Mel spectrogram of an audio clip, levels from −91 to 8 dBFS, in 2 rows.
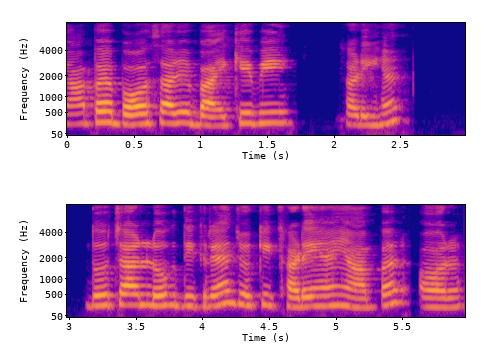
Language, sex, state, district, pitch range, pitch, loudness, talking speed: Hindi, female, Bihar, Vaishali, 220-250 Hz, 240 Hz, -16 LUFS, 200 wpm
